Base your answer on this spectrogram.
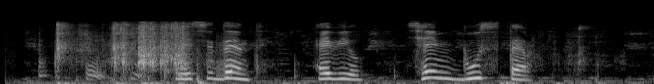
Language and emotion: Russian, neutral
